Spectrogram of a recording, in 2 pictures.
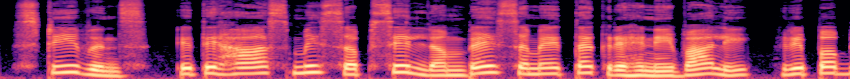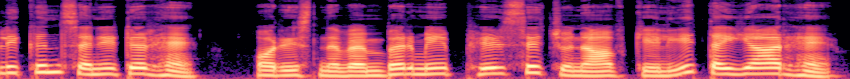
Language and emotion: Hindi, neutral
